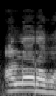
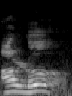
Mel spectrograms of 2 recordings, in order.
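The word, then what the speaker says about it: الله: 근데 우리가 생각할 때는 알라라고 하면 이 뭐죠? 이슬람의 알라. 근데 이슬람에서는 그들만의 하나님을 알라라고 안 하고 알러. 그러니까 결국 이슬람의 자기들이 부르는 하나님은 알라가 아니고 알러요.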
